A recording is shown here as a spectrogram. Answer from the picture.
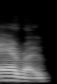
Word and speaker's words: Aero: my phone through so I don't say the name wrong, it's Adobe Aero.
